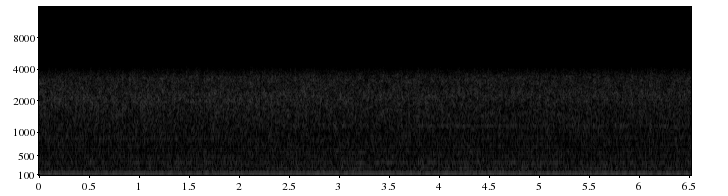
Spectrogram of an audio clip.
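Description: Steady low hum with an even hiss behind it, unchanging throughout.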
